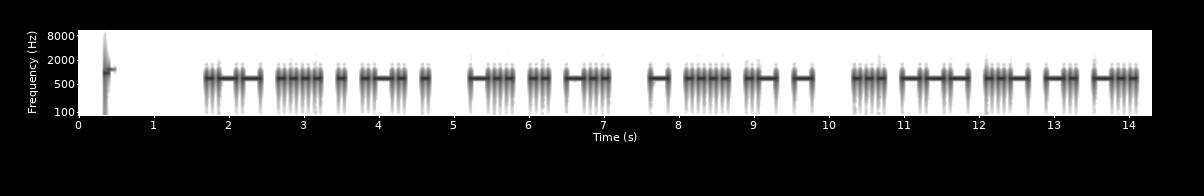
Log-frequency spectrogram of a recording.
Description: Morse code, heard as a keyed tone, about 15 wpm, 700 Hz. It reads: WHERE DID THAT SOUND
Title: Sentences from Top 1000 Words - Review Part 1 - 15wpm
